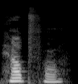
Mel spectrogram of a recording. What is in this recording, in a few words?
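"helpful", US English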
